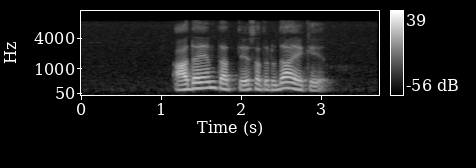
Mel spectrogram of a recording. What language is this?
Sinhala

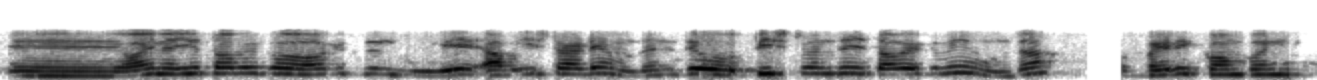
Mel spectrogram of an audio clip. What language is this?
Nepali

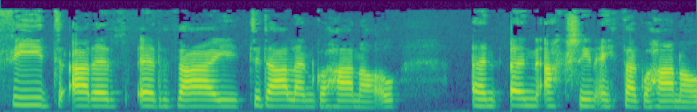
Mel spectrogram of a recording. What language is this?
Welsh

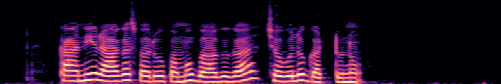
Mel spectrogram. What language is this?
Telugu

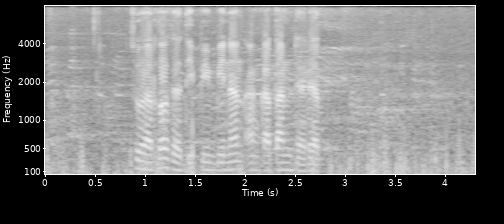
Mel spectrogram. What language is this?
Javanese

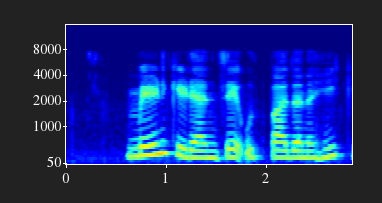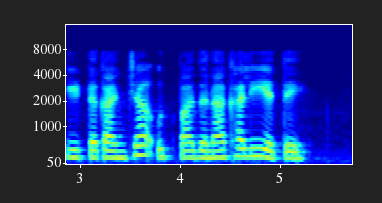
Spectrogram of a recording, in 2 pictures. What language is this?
Marathi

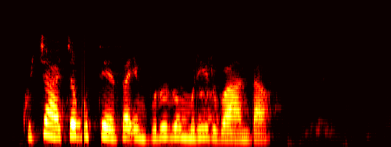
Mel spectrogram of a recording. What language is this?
Kinyarwanda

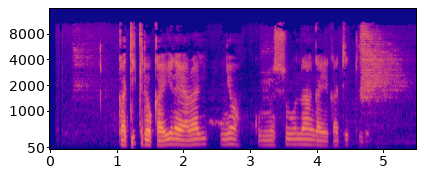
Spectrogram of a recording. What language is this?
Ganda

